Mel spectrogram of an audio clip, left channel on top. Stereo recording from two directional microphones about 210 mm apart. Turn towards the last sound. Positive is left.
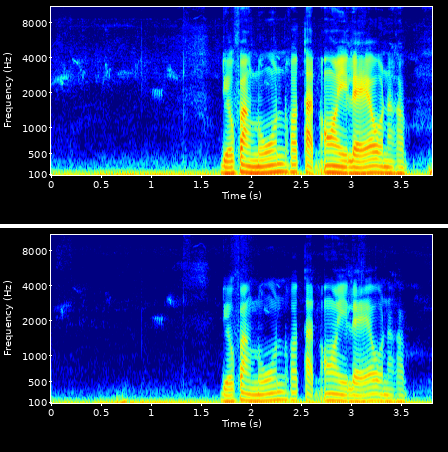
turn(degrees=10)  # may be behind; listen again after turning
